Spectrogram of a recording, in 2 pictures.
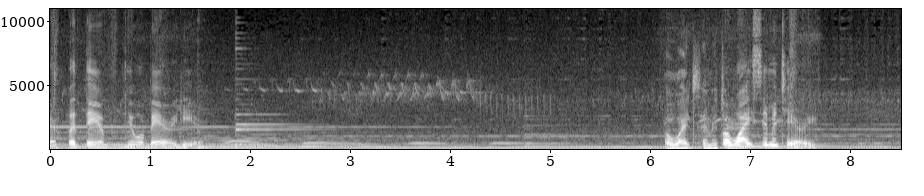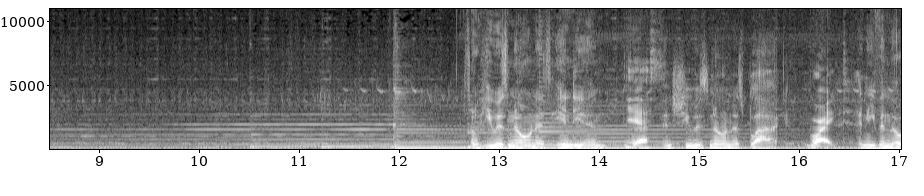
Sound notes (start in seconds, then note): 1.8 bird whistling; 1.8 calm music; 8.1 calm music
